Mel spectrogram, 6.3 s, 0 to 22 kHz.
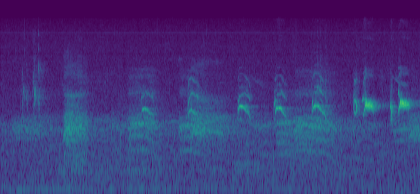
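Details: A song thrush singing in May 2016, Perthshire: short, varied phrases, some repeated, mixing scratchy rasping notes with clear, ringing whistles about once a second.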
